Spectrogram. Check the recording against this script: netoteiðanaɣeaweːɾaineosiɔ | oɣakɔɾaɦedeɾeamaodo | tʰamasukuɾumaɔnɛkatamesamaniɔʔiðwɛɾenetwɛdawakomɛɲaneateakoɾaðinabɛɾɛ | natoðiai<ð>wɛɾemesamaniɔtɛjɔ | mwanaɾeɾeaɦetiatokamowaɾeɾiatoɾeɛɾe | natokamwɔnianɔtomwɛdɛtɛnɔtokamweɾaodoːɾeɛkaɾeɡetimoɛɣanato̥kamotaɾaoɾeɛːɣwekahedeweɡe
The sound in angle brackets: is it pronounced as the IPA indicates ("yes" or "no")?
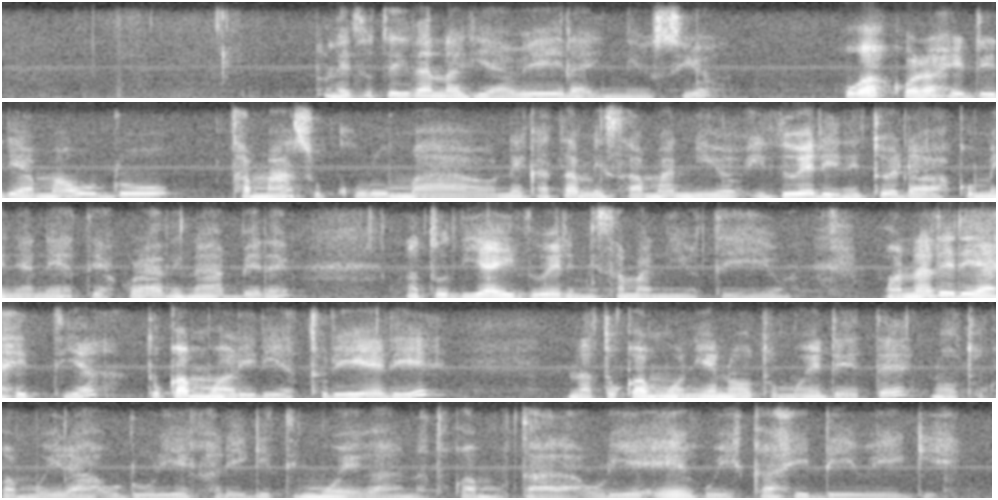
yes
